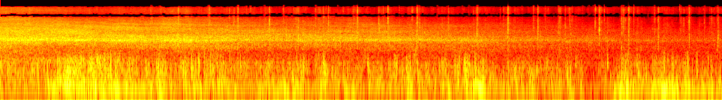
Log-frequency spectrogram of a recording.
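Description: Footsteps in fresh snow, with wind rumbling on the microphone and a steady hiss that fades away over the first few seconds.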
